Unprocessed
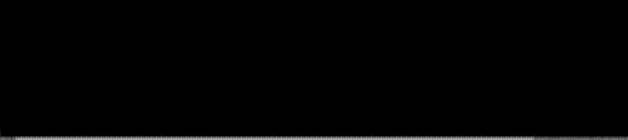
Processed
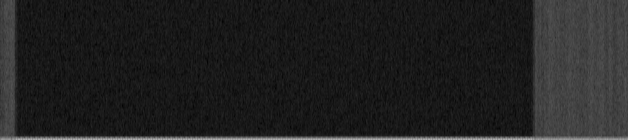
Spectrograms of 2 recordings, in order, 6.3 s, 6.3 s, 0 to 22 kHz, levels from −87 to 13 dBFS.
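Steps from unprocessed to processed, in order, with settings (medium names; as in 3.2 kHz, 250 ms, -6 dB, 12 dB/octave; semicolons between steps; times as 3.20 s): 2.02–4.12 s: de-hum 70.05 Hz, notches 15; word length cut 10-bit, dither triangular; level flattener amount 70%; trim -4.5 dB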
